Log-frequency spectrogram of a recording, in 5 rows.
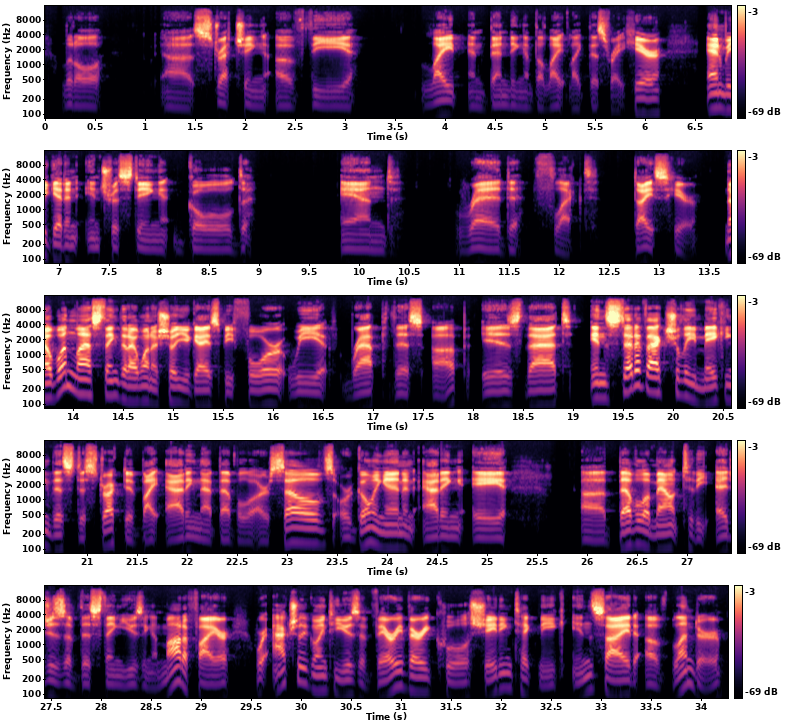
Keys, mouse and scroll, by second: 0.0-0.5 middle drag, 1.2 middle click, 3.0-3.4 middle drag, 5.0 middle click, 5.3-5.6 scroll down 2, 6.0 scroll down 2, 6.1 alt+a, 6.3-6.8 middle drag, 7.1-8.1 middle drag, 8.3-9.6 scroll up 2, 8.7-9.6 middle drag, 9.8-10.4 middle drag, 10.6 shift+middle drag, 11.1-11.7 middle drag, 11.7 scroll up 1, 11.9-12.5 middle drag, 12.9 scroll up 2, 13.4 shift+middle drag, 14.0-14.5 middle drag, 14.8-15.2 middle drag, 15.4-15.8 scroll up 2, 15.8-16.2 middle drag, 16.5 scroll up 2, 17.1-17.7 middle drag, 18.0 shift+middle drag, 19.1 middle drag, 19.1 scroll down 3, 19.7 middle drag, 20.8 shift+middle drag, 23.4-24.1 middle drag, 27.7 middle click, 28.7 shift+middle drag, 29.2 middle click, 29.7 middle click, 30.2 middle click, 30.6 click, 31.1 middle drag, 32.0 shift+middle drag, 33.1 shift+middle drag, 33.6 middle click, 34.0 shift+middle drag.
